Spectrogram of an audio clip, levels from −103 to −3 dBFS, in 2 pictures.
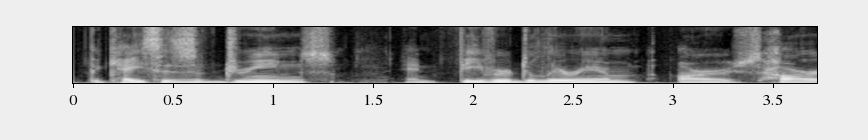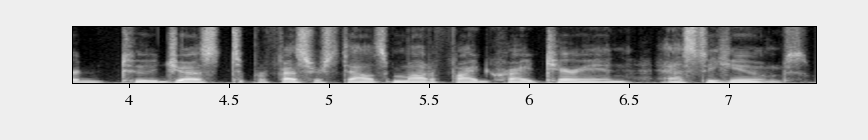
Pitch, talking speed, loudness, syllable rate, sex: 135 Hz, 160 wpm, -17 LUFS, 5.0 syllables/s, male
